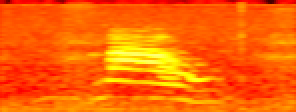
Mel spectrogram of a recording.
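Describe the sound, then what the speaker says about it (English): A pet cat gives a single clear, drawn-out meow close by, rising then falling, with quiet room tone around it and no talking. "Happy cat."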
